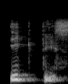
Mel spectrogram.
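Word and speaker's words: ἰχθύς: Que es con todas estas palabritas y con estas letras que hemos hablado, y se pronuncia como ictis, ¿no?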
